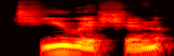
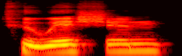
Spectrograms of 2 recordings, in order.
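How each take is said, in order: First: A y sound follows the t. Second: No y sound follows the t. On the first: "There's a y sound" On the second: "you would not have that y sound"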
